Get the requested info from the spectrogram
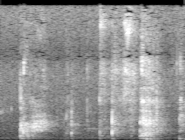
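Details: Alan, an English bulldog 'having a chat' indoors, gives short hoarse grumbling bursts, two longer ones at the start and near the end with brief clicks and snorts between them.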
